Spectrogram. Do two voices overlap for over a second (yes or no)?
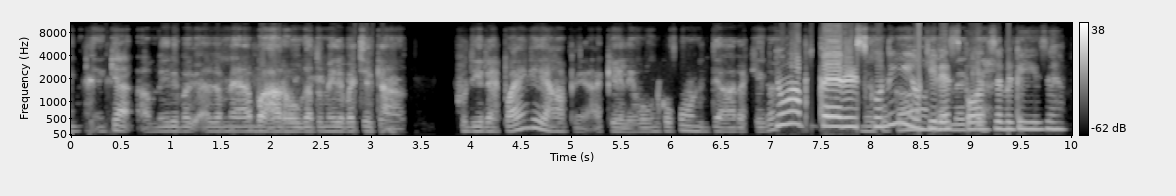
no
